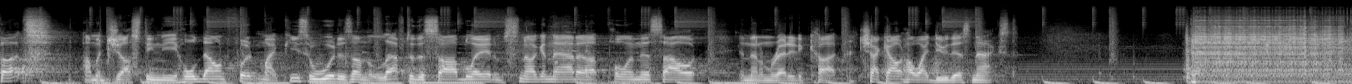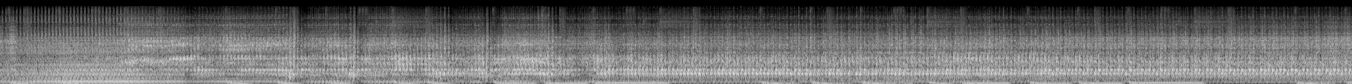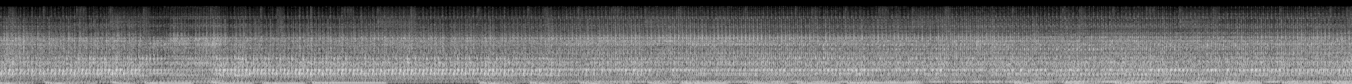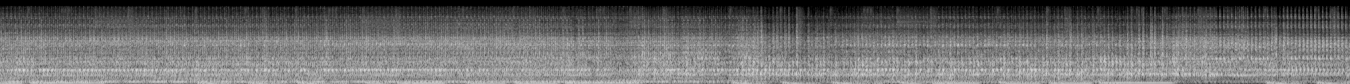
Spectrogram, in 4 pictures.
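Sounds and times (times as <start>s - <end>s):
scroll saw cutting wood: 11.8s - 54.0s.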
